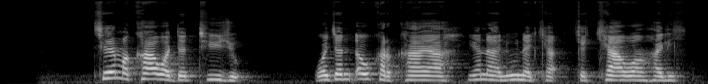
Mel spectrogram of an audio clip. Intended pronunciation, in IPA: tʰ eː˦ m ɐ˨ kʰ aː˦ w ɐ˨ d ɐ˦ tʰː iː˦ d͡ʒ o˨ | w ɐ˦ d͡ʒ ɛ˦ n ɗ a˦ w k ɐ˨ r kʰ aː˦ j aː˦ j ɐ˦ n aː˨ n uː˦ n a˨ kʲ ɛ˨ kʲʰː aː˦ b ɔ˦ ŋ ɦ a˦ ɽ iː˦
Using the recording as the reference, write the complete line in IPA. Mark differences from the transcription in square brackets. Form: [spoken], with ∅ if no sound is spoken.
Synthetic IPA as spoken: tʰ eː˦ m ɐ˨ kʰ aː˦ w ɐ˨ d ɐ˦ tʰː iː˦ d͡ʒ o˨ | w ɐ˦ d͡ʒ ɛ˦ n ɗ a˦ w k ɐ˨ r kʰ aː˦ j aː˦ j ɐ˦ n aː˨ n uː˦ n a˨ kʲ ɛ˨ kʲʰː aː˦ [w] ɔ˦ ŋ ɦ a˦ [l] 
